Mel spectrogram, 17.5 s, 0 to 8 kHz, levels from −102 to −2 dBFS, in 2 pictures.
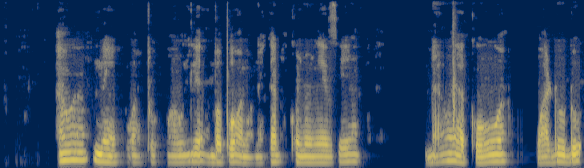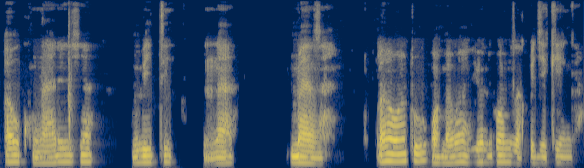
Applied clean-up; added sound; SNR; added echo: classical method log-MMSE.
